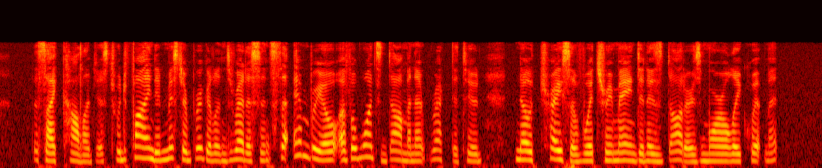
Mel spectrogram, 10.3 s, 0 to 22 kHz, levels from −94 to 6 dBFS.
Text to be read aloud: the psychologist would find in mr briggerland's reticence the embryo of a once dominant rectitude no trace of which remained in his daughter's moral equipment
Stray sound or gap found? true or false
false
